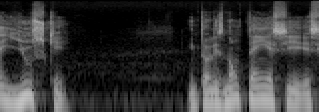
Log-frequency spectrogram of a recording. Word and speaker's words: Yusuke: Mas esse Su, ele significa o S isolado. Então a pronúncia certa é Yusuke.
